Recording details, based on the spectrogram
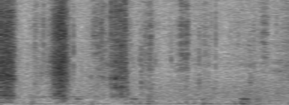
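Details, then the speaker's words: Mitsubishi Canter Turbo truck, front wheel rocked by hand: dull clunk with gritty scrape a few times a second from a badly worn kingpin with excess movement; needs replacing, replacement being sourced from Mitsubishi. "this is kingpin is completely bad i can't really i can't really show you how much movements in that kingpin but you can hear it it's pretty bad it's going to need replacing"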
